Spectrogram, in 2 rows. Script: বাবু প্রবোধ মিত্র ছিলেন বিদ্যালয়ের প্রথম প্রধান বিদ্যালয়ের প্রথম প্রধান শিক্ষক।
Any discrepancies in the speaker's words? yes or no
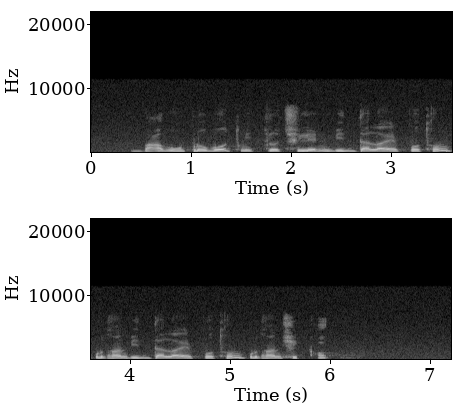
no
